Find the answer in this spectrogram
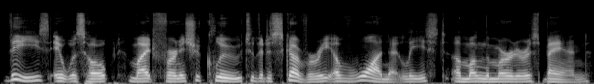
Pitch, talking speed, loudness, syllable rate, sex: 140 Hz, 190 wpm, -18 LUFS, 5.0 syllables/s, male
